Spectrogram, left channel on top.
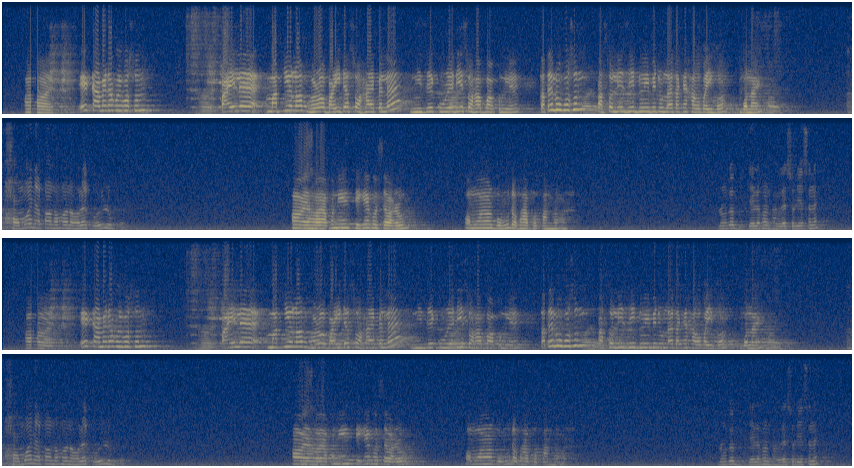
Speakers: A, on the left; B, in the centre.
A: অ', এই কাম এটা কৰিবচোন।
B: হয়
A: পাৰিলে মাটি অলপ ঘৰৰ বাৰীতে চহাই পেলাই নিজে কোৰেদি
B: হয়
A: চহাব আপুনি। তাতে ৰুবচোন
B: হয় হয়
A: পাচলি যি দুই এবিধ ওলায় তাকে খাব পাৰিব বনাই।
B: হয় সময় নাপাওঁ নহয় নহলে কৰিলো হেতেন।
A: হয়,
B: বুজিছে
A: হয়, আপুনি ঠিকে কৈছে বাৰু সময়ৰ বহুত অভাৱ মানুহৰ।
B: আপোনালোকৰ বিদ্যালয়খন ভালে চলি আছেনে?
